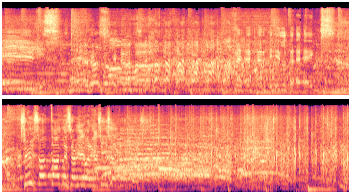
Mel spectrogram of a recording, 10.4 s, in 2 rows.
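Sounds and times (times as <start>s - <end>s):
speech: 0.7s - 9.3s
laughter: 1.3s - 5.8s
audience applause: 6.6s - 10.3s.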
